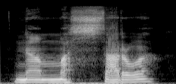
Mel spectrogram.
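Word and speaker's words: namaḥ sarva: nhưng mà chúng ta vẫn đọc là Namassarva.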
